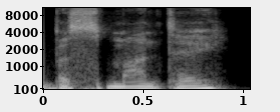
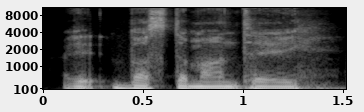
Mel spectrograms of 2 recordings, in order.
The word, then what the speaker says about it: Bustamante: always say it wrong basmante Bustamante like bust a move I don't know I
